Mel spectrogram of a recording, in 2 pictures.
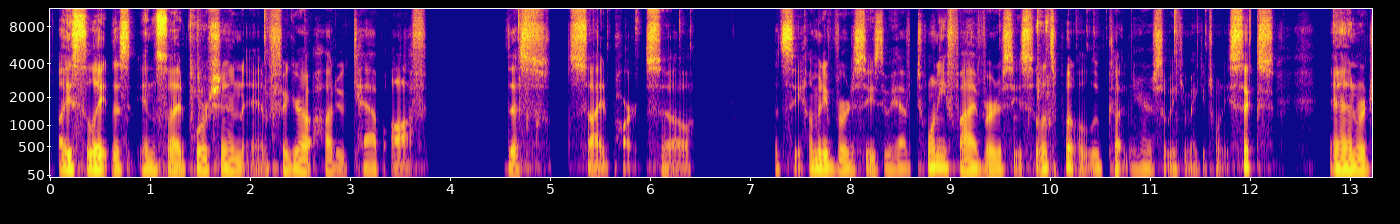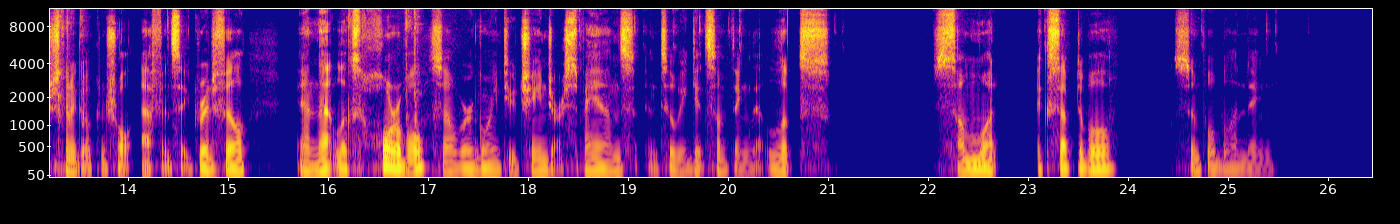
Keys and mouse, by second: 1.4 shift+h, 2.1 Tab, 4.8 ctrl+Tab, 5.9-8.1 drag, 9.9 ctrl+r, 10.5 click, 13.1 click, 13.3 ctrl+f, 16.8 F6, 19.3-23.0 drag.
